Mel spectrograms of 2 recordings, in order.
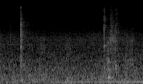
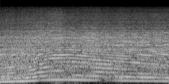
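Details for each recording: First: Two-stroke racing go-kart (possibly 100cc) sitting for years, battery charged overnight to 12.9 V: three faint clicks about 0.7 s apart with no cranking; problem between battery and starter, starter corroded with worn brushes, later rebuilt. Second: Two-stroke racing go-kart engine, displacement unknown (60, 85 or 100cc), unused for years, running after a starter rebuild and spark and fuel troubleshooting. Crisp buzz climbs and settles through smooth revs that follow the throttle: healthy running.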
